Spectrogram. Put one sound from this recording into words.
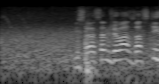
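A man speaks outdoors.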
